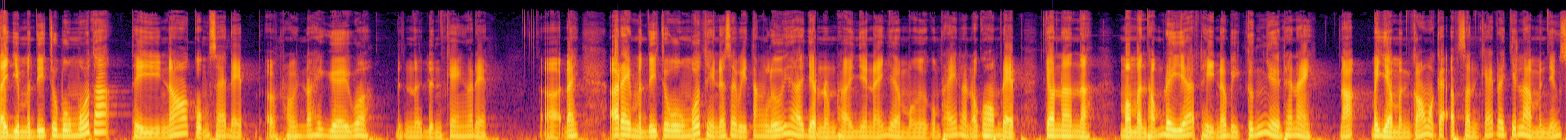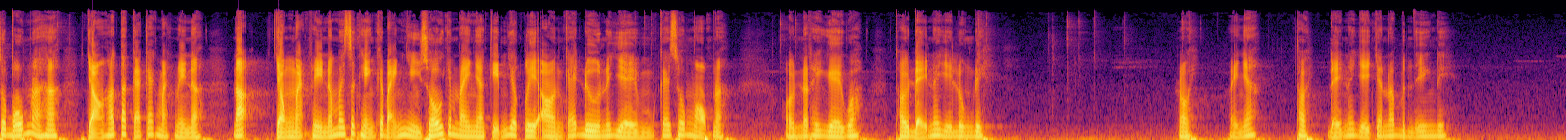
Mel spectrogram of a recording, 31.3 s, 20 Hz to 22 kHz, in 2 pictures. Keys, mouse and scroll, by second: 1.4 click, 3.6 right click, 4.2 click, 4.9 middle click, 5.3 scroll up 1, 6.9 F4, 10.3 scroll down 1, 10.4 F4, 10.9 scroll down 1, 11.7-13.1 scroll up 1, 13.1 middle click, 15.5 4, 16.2 ctrl+a, 16.9-20.4 scroll down 1, 20.4 click, 22.1 click, 23.6 ctrl+z, 24.5-25.1 scroll up 1, 25.1 middle click, 25.4 F4, 25.6-25.9 scroll up 1, 26.4 ctrl+z, 27.5 F4, 28.4 scroll down 1, 29.4-31.3 alt+middle drag.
